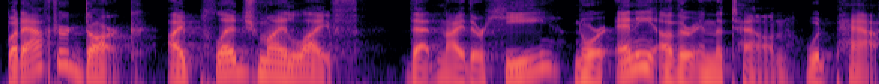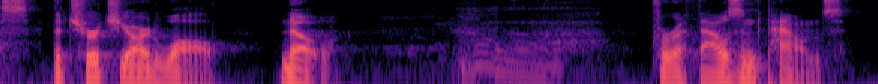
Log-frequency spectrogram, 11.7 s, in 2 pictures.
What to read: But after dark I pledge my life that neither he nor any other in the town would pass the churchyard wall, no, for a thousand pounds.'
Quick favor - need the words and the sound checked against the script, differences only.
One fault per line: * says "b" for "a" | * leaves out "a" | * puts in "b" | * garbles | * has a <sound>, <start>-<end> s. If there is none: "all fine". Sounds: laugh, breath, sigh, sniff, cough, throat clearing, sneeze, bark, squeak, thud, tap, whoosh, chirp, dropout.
* has a sigh, 8.4-9.9 s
